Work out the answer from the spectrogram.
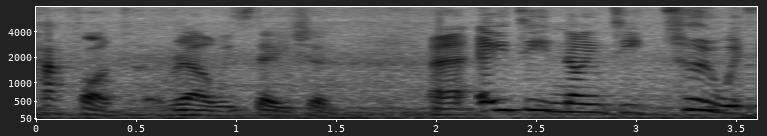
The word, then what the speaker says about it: Hafod: It was called Hafod Railway Station.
